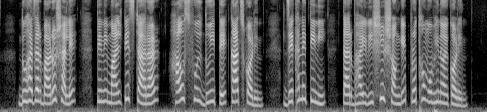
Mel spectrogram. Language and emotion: Bengali, neutral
